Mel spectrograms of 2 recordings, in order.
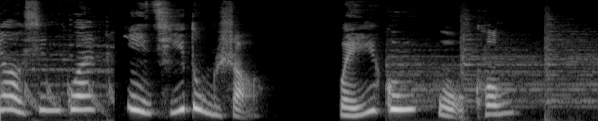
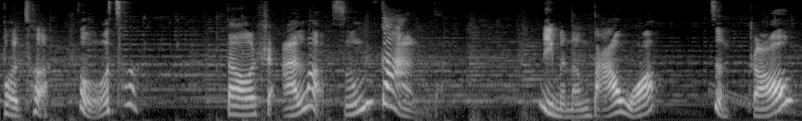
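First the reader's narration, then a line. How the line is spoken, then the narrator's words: Laughing. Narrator (Chinese): 悟空笑着说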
